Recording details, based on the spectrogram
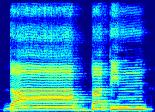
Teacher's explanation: دال کو الف مدہ اور مد کی وجہ سے کھینچتے ہوئے با مشدد کے ساتھ ملانا ہے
